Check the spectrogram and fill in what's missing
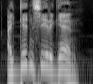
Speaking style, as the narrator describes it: he said

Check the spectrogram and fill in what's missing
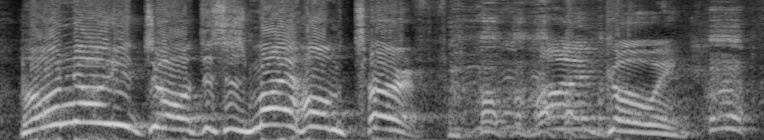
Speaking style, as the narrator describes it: a female halfling, shouting out

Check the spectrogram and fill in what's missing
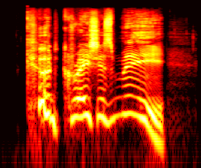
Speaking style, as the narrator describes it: cried Traddles

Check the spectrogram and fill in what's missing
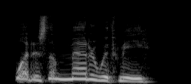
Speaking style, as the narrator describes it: he cried again, like one distraught

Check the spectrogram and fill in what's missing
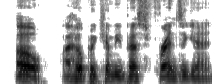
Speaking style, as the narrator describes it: she cried

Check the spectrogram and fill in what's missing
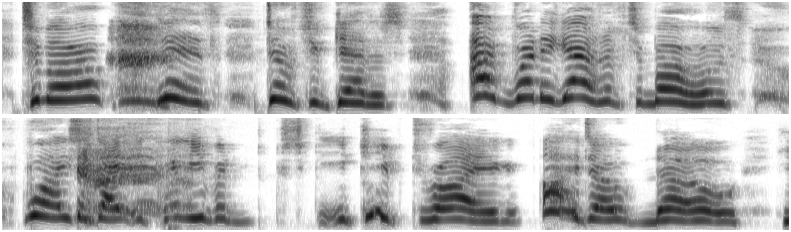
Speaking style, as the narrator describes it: added with a wild laugh

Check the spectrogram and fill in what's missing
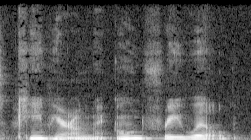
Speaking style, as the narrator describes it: Chua mumbled, her voice barely over a whisper

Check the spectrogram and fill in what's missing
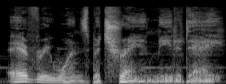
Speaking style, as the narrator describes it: he snarled

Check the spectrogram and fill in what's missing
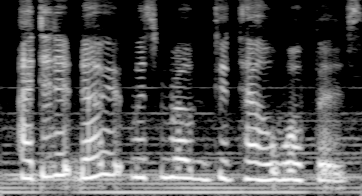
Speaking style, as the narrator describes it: he sobbed

